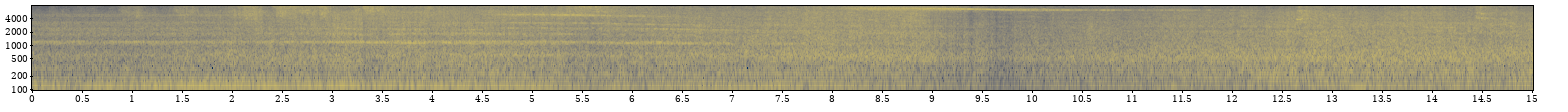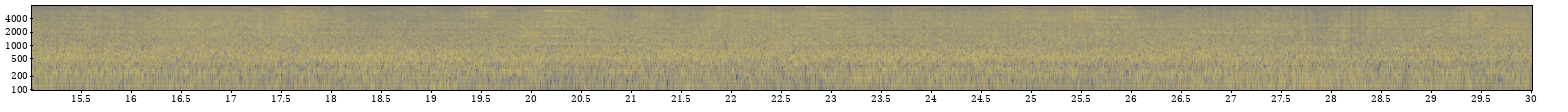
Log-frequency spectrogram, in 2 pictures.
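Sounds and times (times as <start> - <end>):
train wheels on rail: 0.0 - 30.0
thin high wheel squeal: 0.2 - 11.9.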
